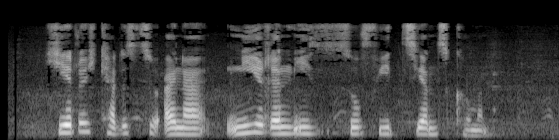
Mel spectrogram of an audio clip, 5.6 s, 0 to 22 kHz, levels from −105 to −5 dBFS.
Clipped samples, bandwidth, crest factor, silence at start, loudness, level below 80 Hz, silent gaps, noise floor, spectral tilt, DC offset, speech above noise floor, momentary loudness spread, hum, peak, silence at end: under 0.1%; 11.5 kHz; 20 dB; 0.5 s; -27 LUFS; -80 dBFS; none; -61 dBFS; -4 dB/octave; under 0.1%; 33 dB; 15 LU; none; -8 dBFS; 0.75 s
